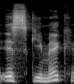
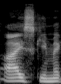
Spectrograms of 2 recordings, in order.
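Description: First: The first syllable does not sound like 'eye'. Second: The first syllable sounds like 'eye'. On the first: The speaker calls it right. "I thank you for correcting me on the pronunciation" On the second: The speaker calls it wrong. "I was pronouncing it as ischemic, I guess, for the eyes"

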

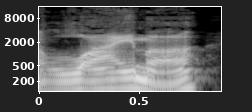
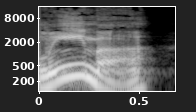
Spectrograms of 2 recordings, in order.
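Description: First: It is said like the Ohio city name. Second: It is said like the NATO alphabet letter. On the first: The speaker calls it wrong. "he pronounces it the wrong way, saying Lima, as in the Ohioan city" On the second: The speaker calls it right. "which is the correct pronunciation"

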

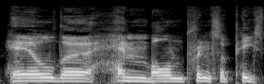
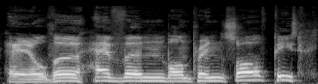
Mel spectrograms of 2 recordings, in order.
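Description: First: Heaven is squeezed into one syllable, 'hem'. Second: Heaven is said in full with two syllables. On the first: It is squeezed to fit the rhyme. The speaker calls it wrong. "you'd say hem" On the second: It keeps the word whole. The speaker calls it right. "rather than"

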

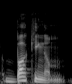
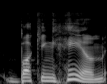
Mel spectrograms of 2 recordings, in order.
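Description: First: The final syllable is reduced to a weak 'um'. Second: The final syllable is said as a full 'ham'. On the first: The speaker calls it right. "it's Buckingham" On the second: The speaker calls it wrong. "it's not Buckingham"

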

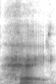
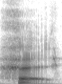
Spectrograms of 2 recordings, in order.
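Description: First: The greeting sounds awkward and flat. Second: The greeting sounds smooth and cool. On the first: The speaker calls it wrong. "Miles does not make it sound cool" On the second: The speaker calls it right. "My jaw is falling open when he says it"

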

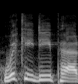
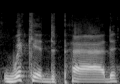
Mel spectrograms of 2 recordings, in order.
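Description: First: The name is said as wiki-D-pad. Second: The name is said as wicked-pad. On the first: The speaker calls it wrong. "saying it wrong" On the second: The speaker calls it right. "which is actually pronounced WickedPad"

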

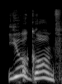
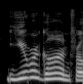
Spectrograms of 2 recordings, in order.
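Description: First: It is said in a put-on English accent. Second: It is said in her normal American accent.

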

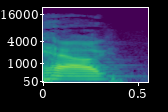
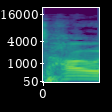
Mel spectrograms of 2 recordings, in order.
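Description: First: The surname is said differently from 'ho'. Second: The surname is said like the word 'ho'. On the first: This is how the name's owner says it. The speaker calls it right. "but QV Haugh" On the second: This is how a reader in Australia would guess it. The speaker calls it wrong. "You would read it as Ho if you're in Oz"

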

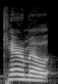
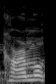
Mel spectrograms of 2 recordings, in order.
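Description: First: The middle vowel is sounded, giving three syllables. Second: The middle vowel is dropped, giving two syllables. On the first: This follows the spelling. The speaker calls it right. "That's correct. There's another A there" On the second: This is a regional habit. The speaker calls it wrong. "I say caramel because it's a regional thing"

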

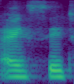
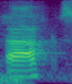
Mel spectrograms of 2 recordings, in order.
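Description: First: It is spelled out as three letters. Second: It is said as one word, act. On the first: The speaker calls it wrong. "not ACT" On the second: The speaker calls it right. "it's ACT"

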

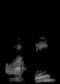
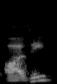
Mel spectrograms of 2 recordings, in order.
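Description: First: The middle consonant is an s sound. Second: The middle consonant is a z sound. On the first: The speaker calls it wrong. "It's not Aussie" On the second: The speaker calls it right. "you have to say Aussie. ... And with a Z"

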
